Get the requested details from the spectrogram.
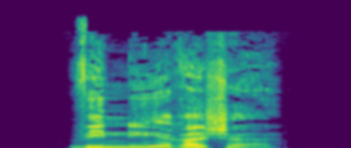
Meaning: inflection of venerisch: 1. strong/mixed nominative/accusative feminine singular 2. strong nominative/accusative plural 3. weak nominative all-gender singular
- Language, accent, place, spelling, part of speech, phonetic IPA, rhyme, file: German, Germany, Berlin, venerische, adjective, [veˈneːʁɪʃə], -eːʁɪʃə, De-venerische.ogg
